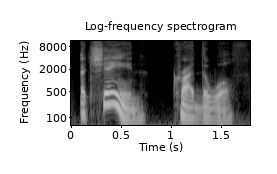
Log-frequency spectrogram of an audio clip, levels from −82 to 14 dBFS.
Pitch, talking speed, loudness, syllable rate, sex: 120 Hz, 170 wpm, -20 LUFS, 3.7 syllables/s, male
